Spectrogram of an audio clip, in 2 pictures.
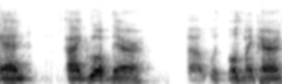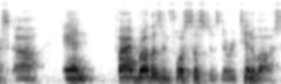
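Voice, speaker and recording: With an American accent, a man of medium pitch speaks at a very slow pace, using long, frequent pauses, big swings in loudness and ordinary pitch variation. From US South, Bessemer, Alabama. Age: 70s. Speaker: federal judge. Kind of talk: interview. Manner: halting, many fillers and repetitions.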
